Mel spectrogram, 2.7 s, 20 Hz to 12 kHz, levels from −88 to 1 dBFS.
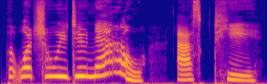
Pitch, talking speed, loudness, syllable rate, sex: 275 Hz, 180 wpm, -17 LUFS, 5.0 syllables/s, female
